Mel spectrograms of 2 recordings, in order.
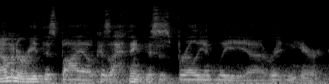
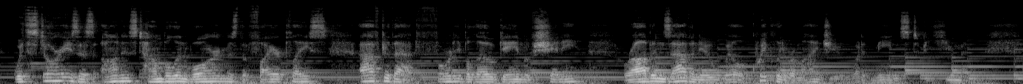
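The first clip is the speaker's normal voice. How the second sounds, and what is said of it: Warm, polished bio-reading voice. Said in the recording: “I'm going to do this in my best nice bio voice.”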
